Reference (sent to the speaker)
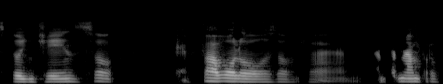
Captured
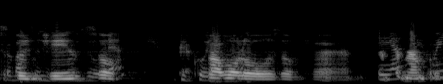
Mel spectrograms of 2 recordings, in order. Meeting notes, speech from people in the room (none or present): present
